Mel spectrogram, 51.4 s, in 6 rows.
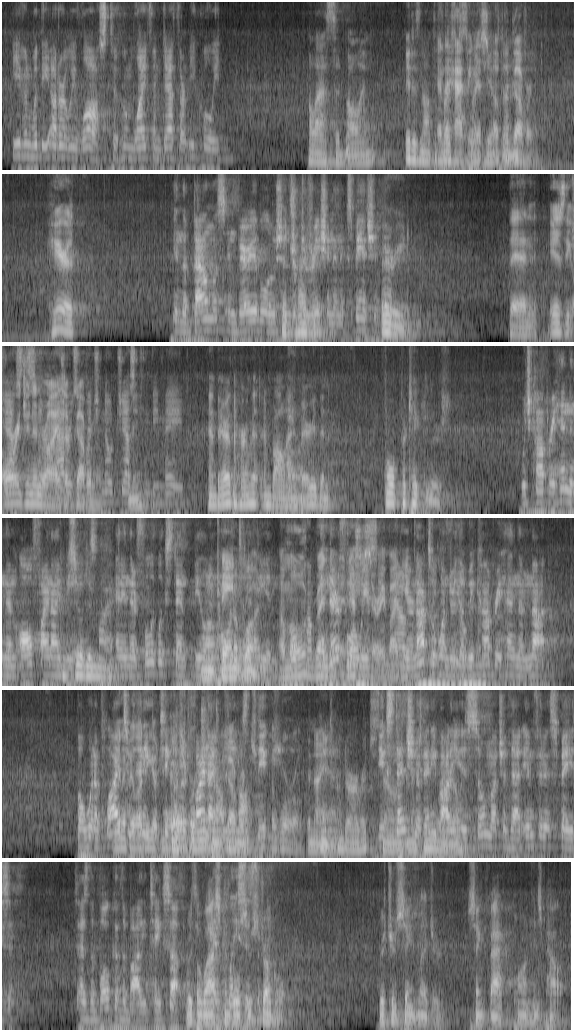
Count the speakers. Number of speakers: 5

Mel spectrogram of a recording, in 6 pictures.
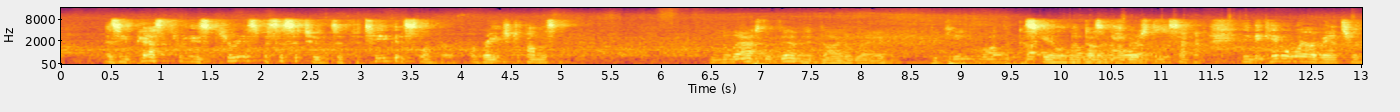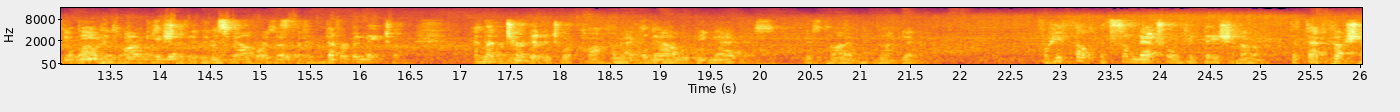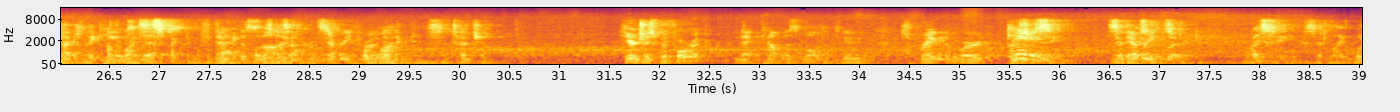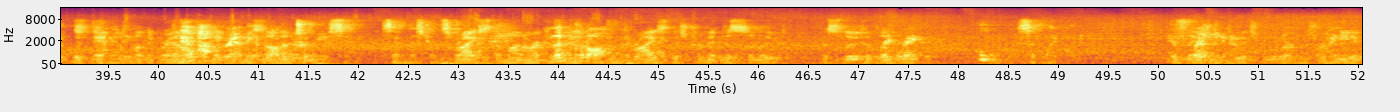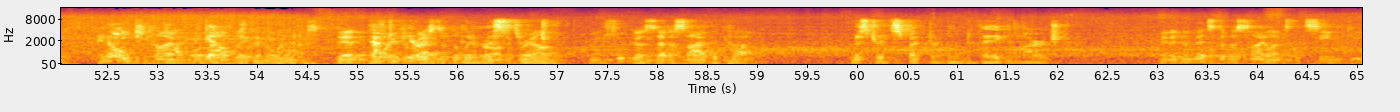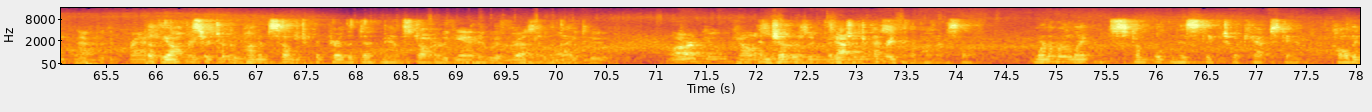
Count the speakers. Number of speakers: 2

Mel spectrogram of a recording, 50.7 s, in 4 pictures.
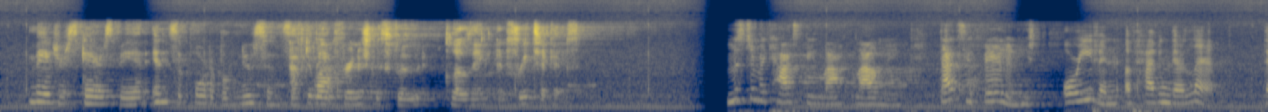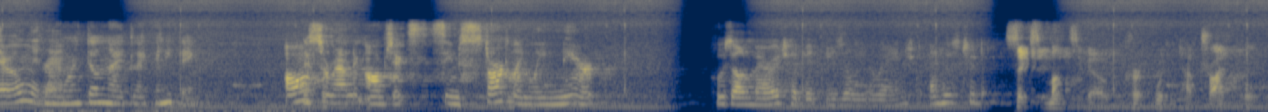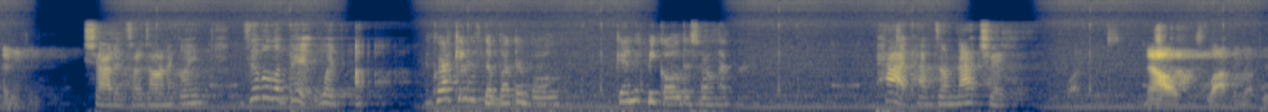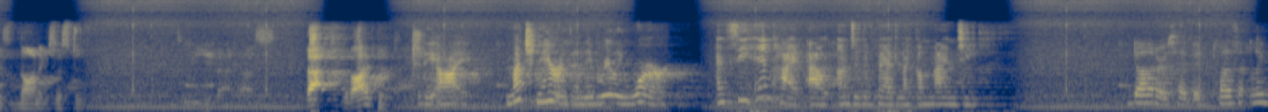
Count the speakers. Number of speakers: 8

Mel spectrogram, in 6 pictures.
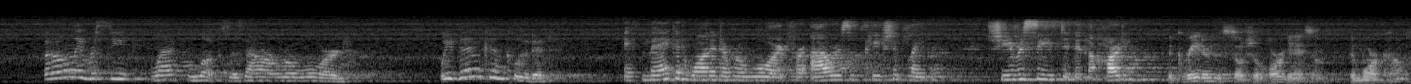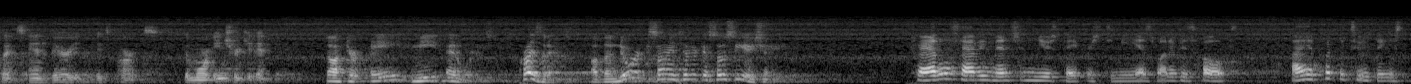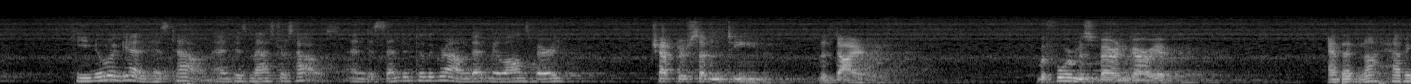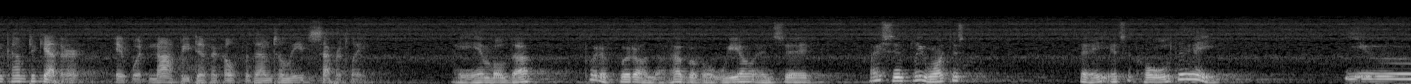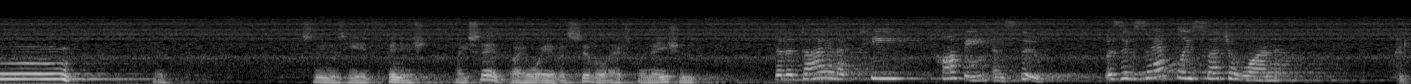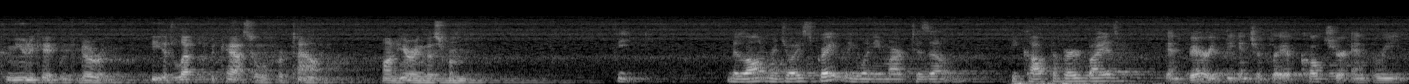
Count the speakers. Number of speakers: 9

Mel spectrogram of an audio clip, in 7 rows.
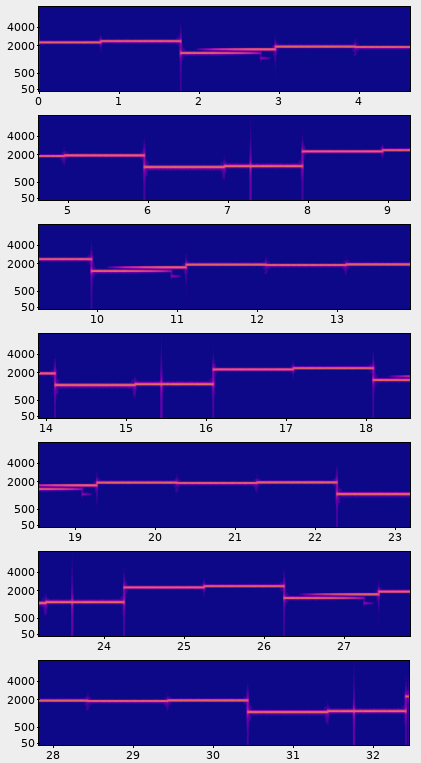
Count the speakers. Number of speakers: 0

